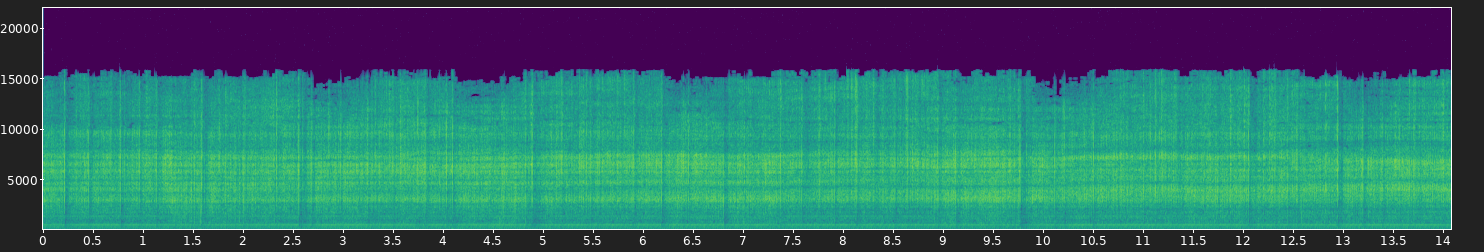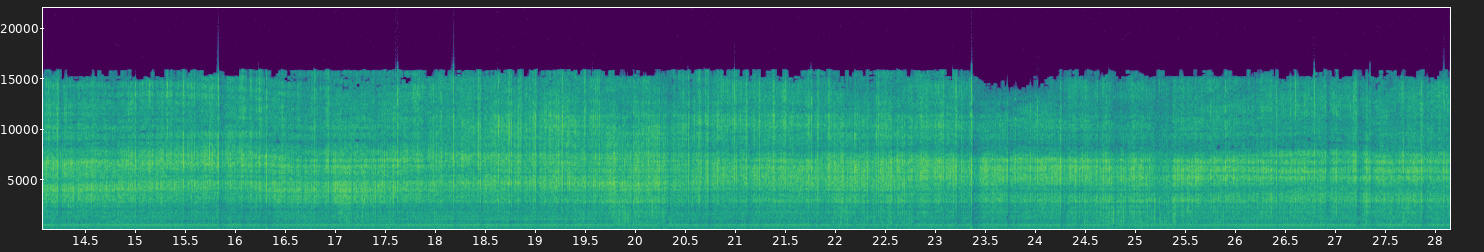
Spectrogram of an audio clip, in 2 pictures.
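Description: Stick welding arc crackling steadily as the electrode burns along a weld bead, with a steady hum underneath.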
